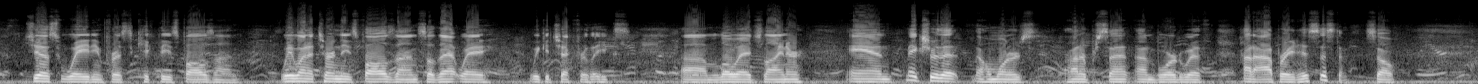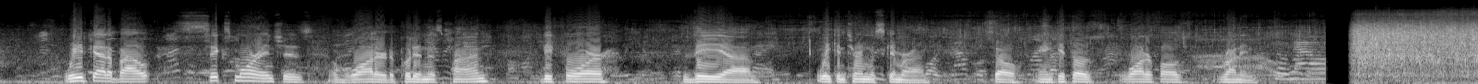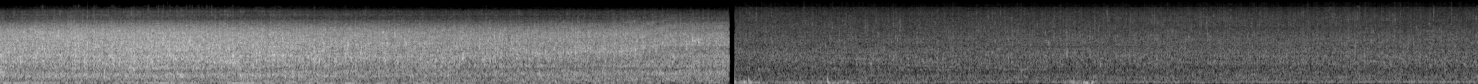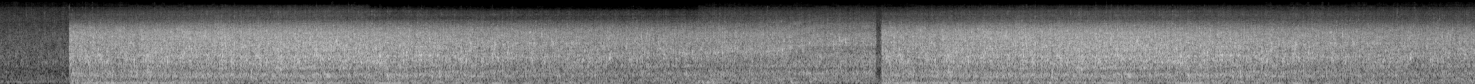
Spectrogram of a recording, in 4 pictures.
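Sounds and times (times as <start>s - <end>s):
water rushing over rocks: 28.3s - 59.0s.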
